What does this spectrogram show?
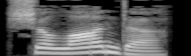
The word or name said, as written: shalonda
